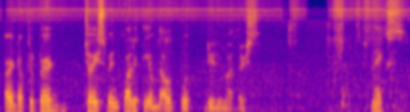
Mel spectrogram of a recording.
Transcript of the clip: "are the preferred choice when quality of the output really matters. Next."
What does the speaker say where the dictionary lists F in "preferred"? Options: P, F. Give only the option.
P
